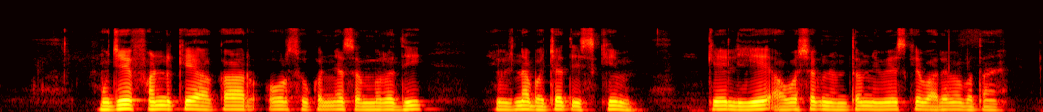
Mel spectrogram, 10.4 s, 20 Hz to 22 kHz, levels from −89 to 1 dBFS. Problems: background sounds at intervals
